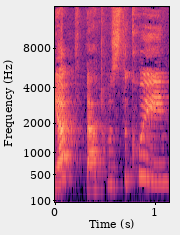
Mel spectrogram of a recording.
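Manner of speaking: exaggerated put-on British accent. Retelling what a staff member said, in a really bad British accent. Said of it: "I'm gonna do this in a really bad British accent".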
